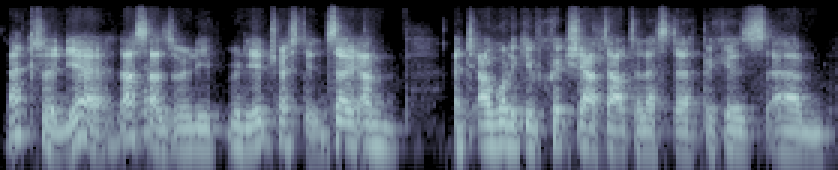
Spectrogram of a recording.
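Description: A man's voice: mid-range voice, quick pace, fairly bright tone, husky. A man, hosting a casual podcast interview and rambling through restarts and fillers. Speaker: podcast host.

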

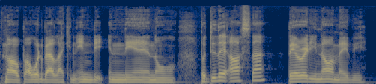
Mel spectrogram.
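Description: A young man in casual conversation, asking questions and thinking out loud. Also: fairly low pitch, normal speed, clear, resonant tone, no room sound. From Australia. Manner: questioning, reflective. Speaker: podcast co-host, son.

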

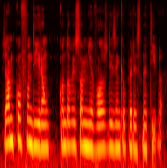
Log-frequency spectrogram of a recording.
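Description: A young woman with a European Portuguese accent hosting her own podcast, chatting casually and poking fun at herself with quick asides. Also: medium pitch. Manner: joking, self-mocking, lively asides. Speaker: podcast host. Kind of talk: casual solo podcast chat. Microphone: close podcast microphone.

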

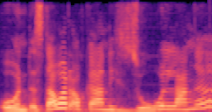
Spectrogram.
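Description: A woman's voice: a little high, expressive, measured pace. A woman, co-hosting a casual podcast and narrating a true crime case, chatty with lots of fillers. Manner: chatty, laughs often, many fillers.

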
